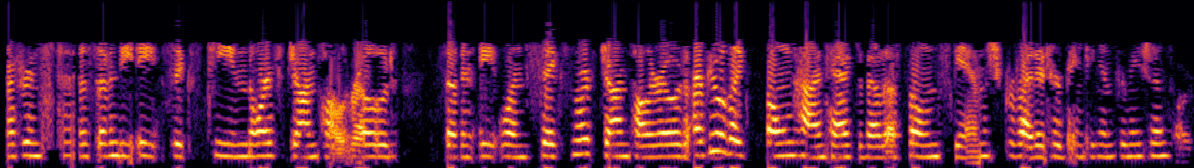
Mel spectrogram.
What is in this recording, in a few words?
Sheriff Dispatch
